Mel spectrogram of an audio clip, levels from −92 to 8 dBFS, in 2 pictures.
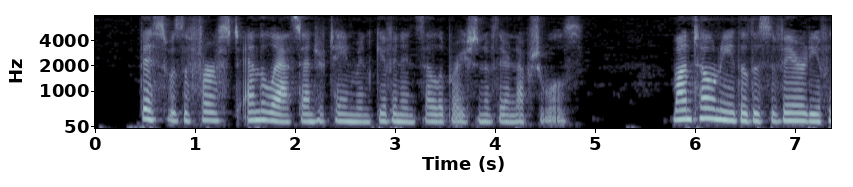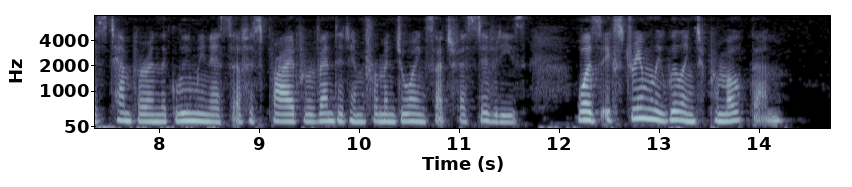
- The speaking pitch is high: Yes, high, 200 Hz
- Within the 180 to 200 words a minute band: No, average, 160 wpm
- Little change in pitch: Yes, narrow, 2.3 semitones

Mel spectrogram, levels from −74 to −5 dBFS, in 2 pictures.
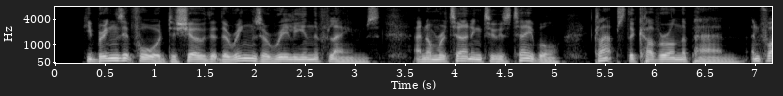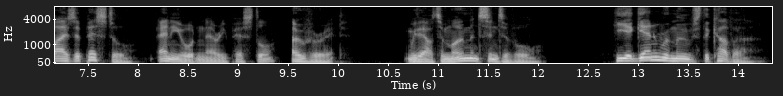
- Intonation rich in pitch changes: Yes, wide, 6.6 semitones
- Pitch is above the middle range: No, low, 100 Hz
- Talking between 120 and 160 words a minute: No, average, 190 wpm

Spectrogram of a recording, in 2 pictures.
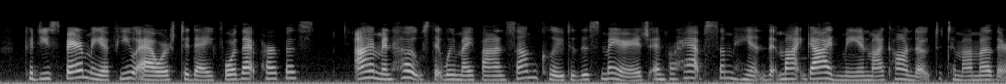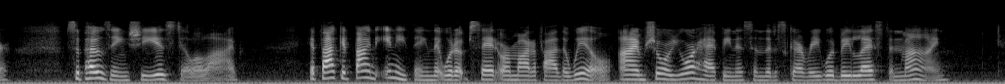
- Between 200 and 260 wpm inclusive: Yes, fast, 205 wpm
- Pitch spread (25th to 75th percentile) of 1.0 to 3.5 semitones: No, average, 4.7 semitones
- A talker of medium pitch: No, high, 215 Hz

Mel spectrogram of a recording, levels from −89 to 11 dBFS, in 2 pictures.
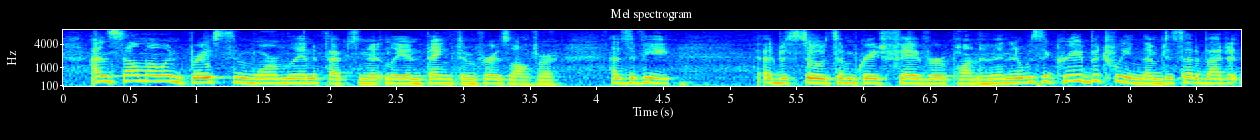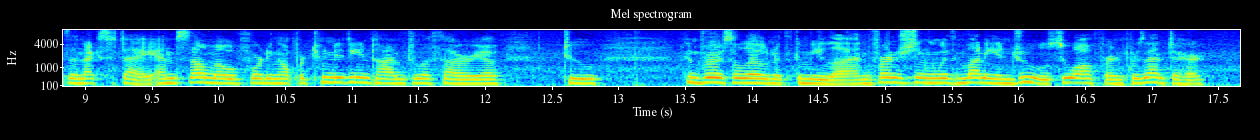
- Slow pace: No, fast, 205 wpm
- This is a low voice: No, high, 190 Hz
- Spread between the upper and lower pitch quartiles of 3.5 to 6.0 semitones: No, average, 2.9 semitones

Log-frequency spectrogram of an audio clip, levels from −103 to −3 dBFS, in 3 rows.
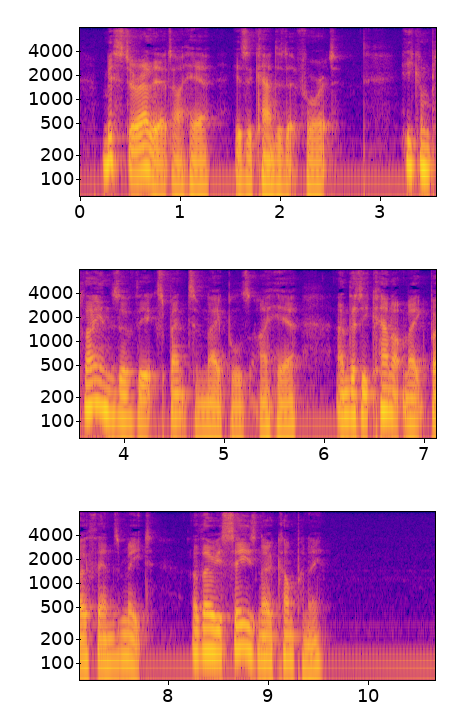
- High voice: No, low, 105 Hz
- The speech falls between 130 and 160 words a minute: No, average, 175 wpm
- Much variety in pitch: Yes, wide, 6.3 semitones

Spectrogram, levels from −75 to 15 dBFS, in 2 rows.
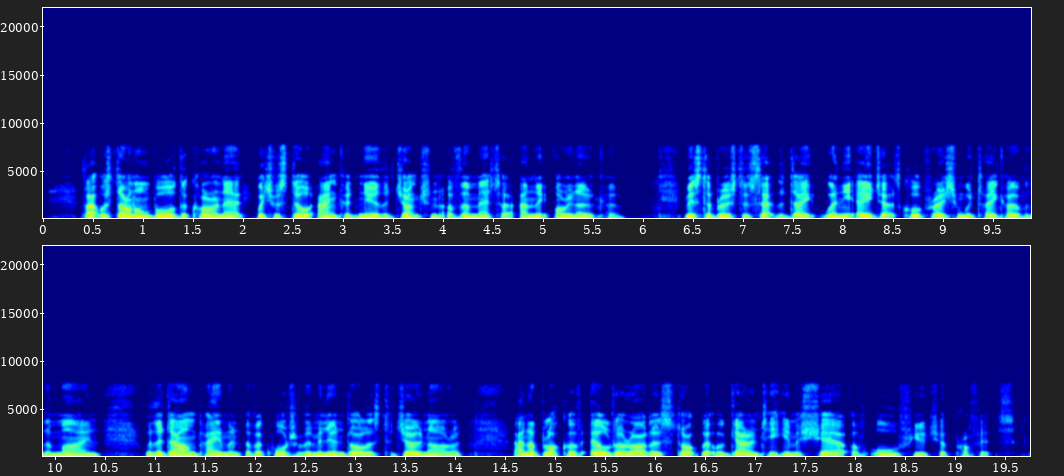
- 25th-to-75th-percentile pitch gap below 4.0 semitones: Yes, average, 2.7 semitones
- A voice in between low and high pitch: No, low, 100 Hz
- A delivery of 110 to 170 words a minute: No, average, 195 wpm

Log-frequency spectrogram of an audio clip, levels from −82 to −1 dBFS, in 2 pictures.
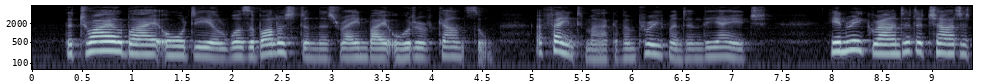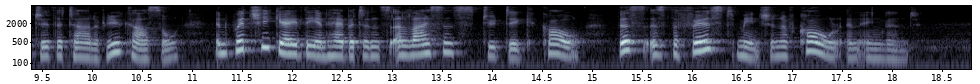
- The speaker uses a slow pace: No, average, 160 wpm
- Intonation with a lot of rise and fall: Yes, wide, 6.6 semitones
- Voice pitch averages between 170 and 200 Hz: Yes, medium, 185 Hz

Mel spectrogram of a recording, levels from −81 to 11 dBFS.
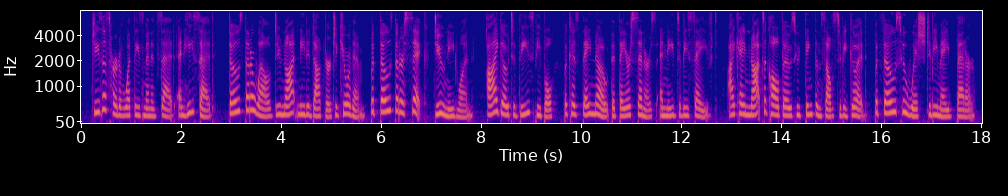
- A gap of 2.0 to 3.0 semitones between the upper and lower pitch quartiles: No, average, 4.1 semitones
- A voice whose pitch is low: No, high, 225 Hz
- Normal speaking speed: No, fast, 225 wpm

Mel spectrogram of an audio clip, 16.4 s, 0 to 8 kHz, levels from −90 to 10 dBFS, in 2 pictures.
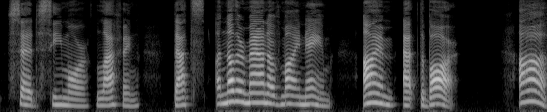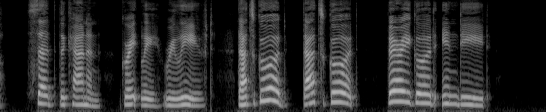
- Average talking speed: No, slow, 95 wpm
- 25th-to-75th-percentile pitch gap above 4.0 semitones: Yes, average, 4.8 semitones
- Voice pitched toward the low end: No, high, 205 Hz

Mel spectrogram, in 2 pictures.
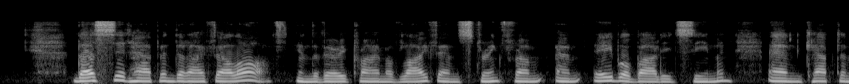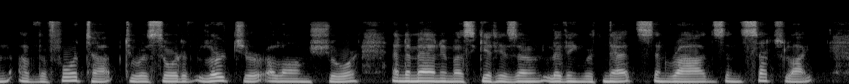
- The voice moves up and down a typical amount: No, narrow, 2.3 semitones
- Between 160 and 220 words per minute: Yes, average, 165 wpm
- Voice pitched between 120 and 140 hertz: Yes, low, 135 Hz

